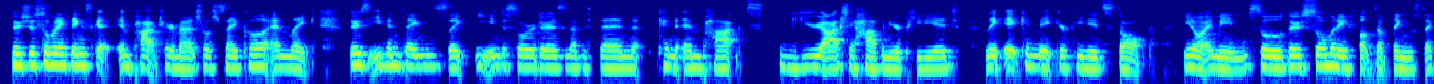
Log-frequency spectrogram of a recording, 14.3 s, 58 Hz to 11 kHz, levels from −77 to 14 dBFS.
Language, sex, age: English, female, 10-29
